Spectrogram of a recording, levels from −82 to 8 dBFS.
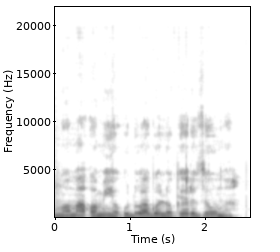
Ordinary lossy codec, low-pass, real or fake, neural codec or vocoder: none; none; fake; vocoder, 44.1 kHz, 128 mel bands every 256 samples, BigVGAN v2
